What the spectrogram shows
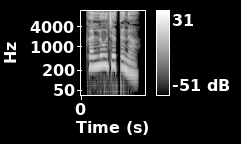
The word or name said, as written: ಕಲ್ಲೋಜತನ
